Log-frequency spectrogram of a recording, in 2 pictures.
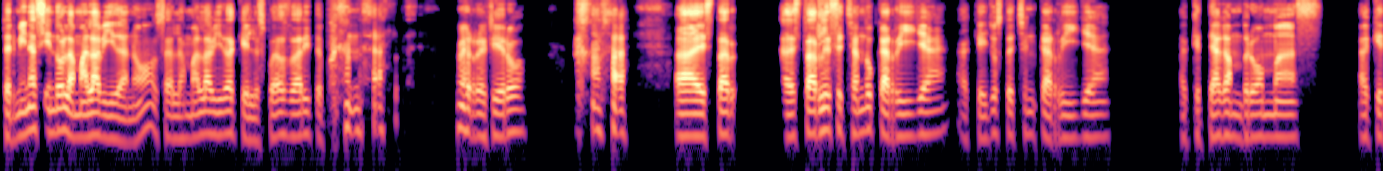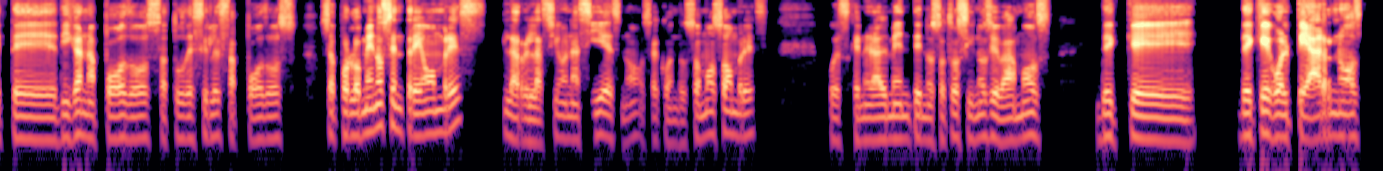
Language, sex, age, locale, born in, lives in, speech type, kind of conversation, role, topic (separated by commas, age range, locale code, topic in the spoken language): Spanish, male, 50-54, es-MX, Mexico, Mexico, conversation, podcast, guest, ¿Qué significa para ti sentirse parte de un grupo?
